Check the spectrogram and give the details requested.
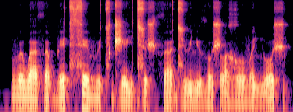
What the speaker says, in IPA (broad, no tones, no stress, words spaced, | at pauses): βɵwɐθɐ bet͡sse βʉt͡sd͡ʒejd͡zɵʃ θɐ d͡zʉlʲu ðoʃlˠɵ ɣoβɐ ʎoʃ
